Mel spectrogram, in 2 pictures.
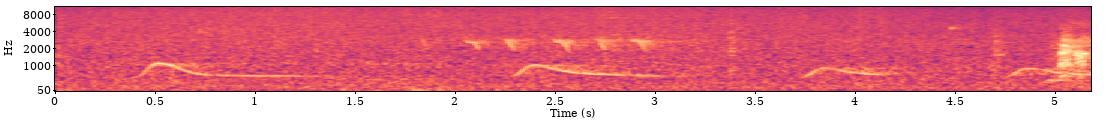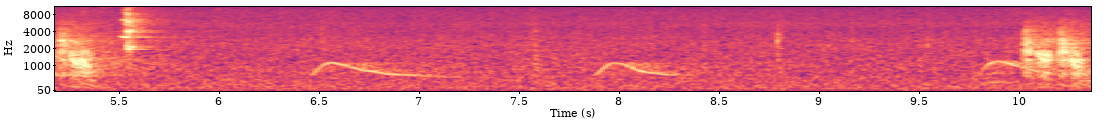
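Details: A dusky leaf monkey (Trachypithecus obscurus) gives short, falling whistled calls, repeated every second or two.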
